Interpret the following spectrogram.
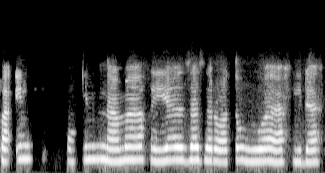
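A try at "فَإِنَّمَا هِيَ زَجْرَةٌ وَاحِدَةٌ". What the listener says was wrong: Kayaknya pendek. Fa innama hiya zajratun wahidah. Ma-nya 2 harokat. Ma-nya panjang 2 harokat. Ya-nya yang pendek.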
